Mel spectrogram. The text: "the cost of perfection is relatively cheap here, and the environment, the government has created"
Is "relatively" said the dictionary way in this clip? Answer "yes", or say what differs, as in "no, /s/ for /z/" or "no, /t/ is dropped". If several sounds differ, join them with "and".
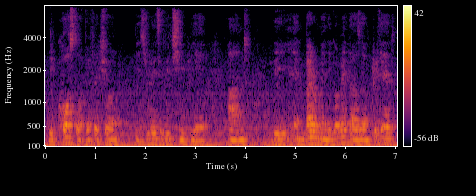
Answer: yes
